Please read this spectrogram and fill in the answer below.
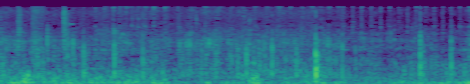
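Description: Footsteps crunching on a dirt road: irregular small clicks and crackles over a low rumble, with one sharper click about one and a half seconds in.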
